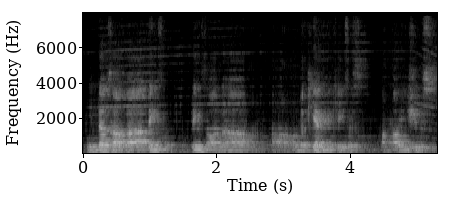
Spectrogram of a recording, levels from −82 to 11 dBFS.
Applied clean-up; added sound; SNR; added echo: neural separator model SepFormer DNS4.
